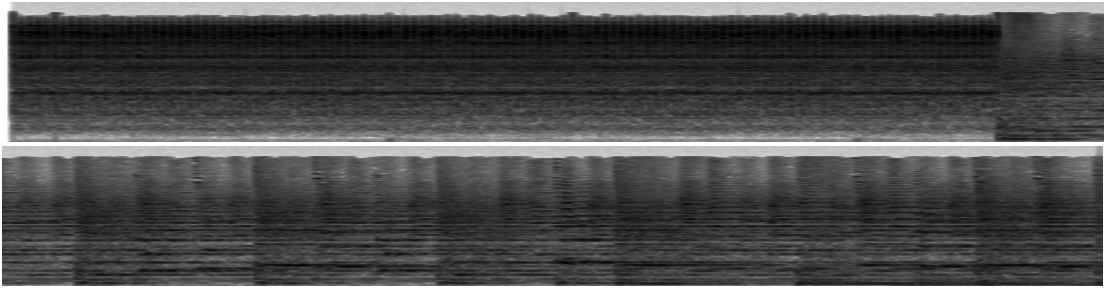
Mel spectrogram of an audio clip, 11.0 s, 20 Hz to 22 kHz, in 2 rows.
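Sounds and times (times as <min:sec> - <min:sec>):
machine running with high whine: 0:00.1 - 0:05.0.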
